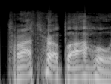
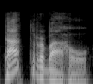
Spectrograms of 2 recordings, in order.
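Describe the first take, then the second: First: The repeated syllable keeps the r sound. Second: The repeated syllable drops the r sound. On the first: The speaker calls it wrong. "try try to say tra tra bajo. It's it's a tongue twister" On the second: The speaker calls it right. "It's much easier just to say ta trabajo"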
